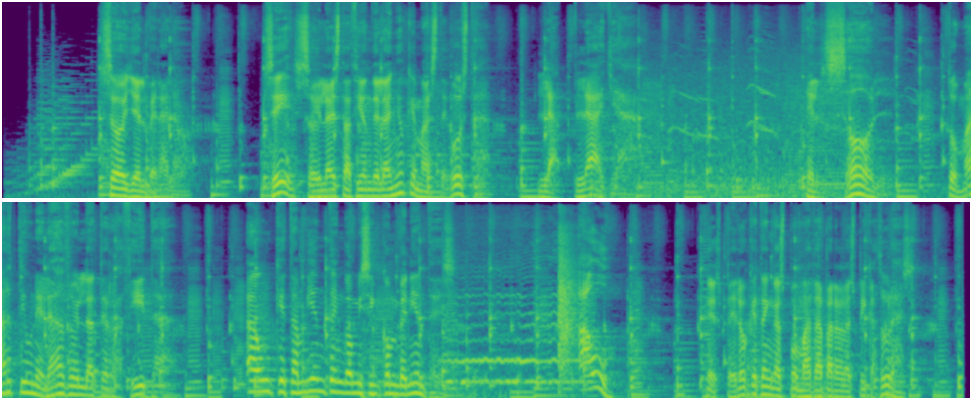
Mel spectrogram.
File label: male spanish mosquito comercial; ideasonora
